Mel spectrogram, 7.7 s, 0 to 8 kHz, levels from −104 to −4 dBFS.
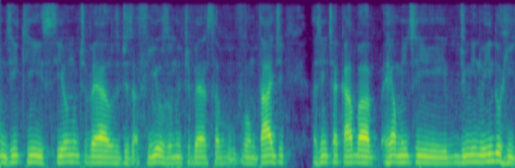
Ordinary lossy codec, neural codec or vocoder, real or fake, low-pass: none; codec, 16 kHz, 4.8 kbps, FACodec; fake; 7.2 kHz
